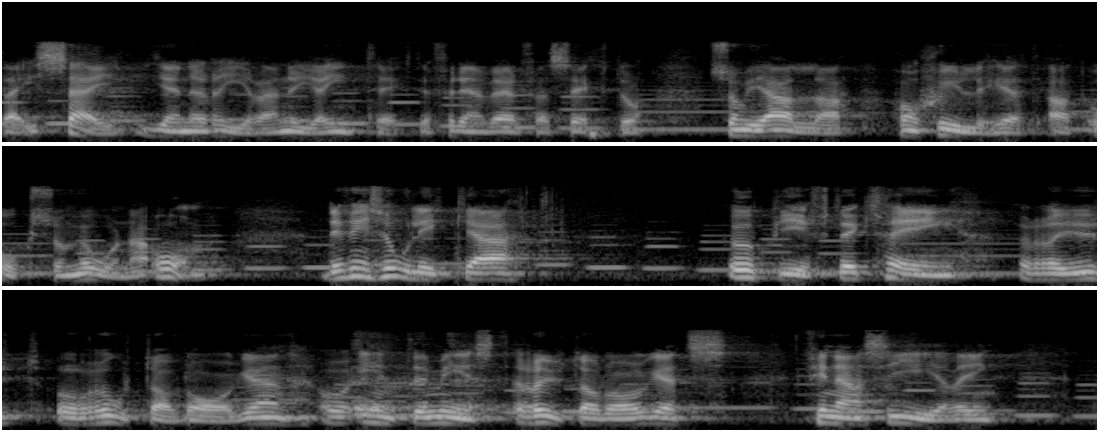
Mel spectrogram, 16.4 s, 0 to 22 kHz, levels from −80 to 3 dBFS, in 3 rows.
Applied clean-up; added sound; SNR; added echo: none; Wind instrument, woodwind instrument; 17 dB; none.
